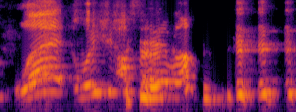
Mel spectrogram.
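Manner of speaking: high, laughing kid cartoon voice; Riley Freeman voice. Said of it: "His little Riley Freeman voice".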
